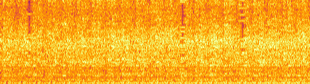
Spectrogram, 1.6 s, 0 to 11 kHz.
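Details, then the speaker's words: Turbo Toyota 2JZ: steady, even drone held high at about 1500 rpm with no dip or hunt; high idle because a vacuum leak, only covered with duct tape, is back. "exhaust on this thing seems to be running a little high back at like 1500 uh things because my vacuum leak is back because uh it's covered with duct tape"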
